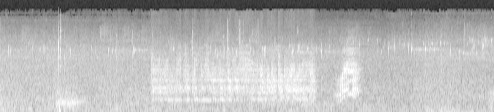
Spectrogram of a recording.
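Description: A cat's paws patter softly on a metal roof.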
